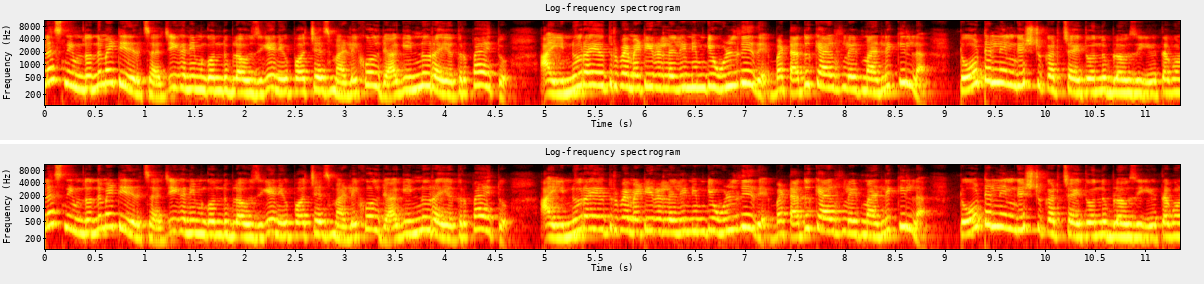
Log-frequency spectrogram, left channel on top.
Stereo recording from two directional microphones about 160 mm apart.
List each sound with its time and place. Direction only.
0.0 s a woman's voice: 35° left (ahead or behind)
7.6 s a woman's voice: 25° left (ahead or behind)
9.1 s a woman's voice: 35° left (ahead or behind)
